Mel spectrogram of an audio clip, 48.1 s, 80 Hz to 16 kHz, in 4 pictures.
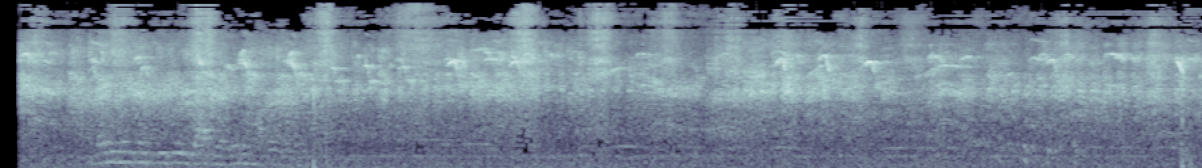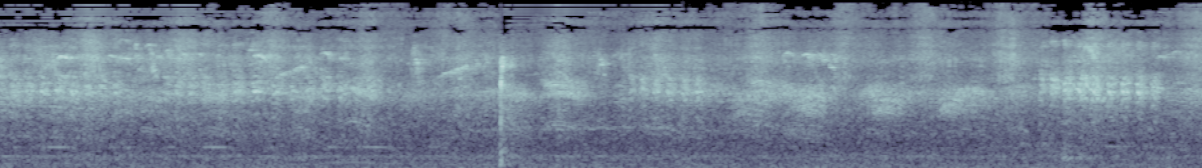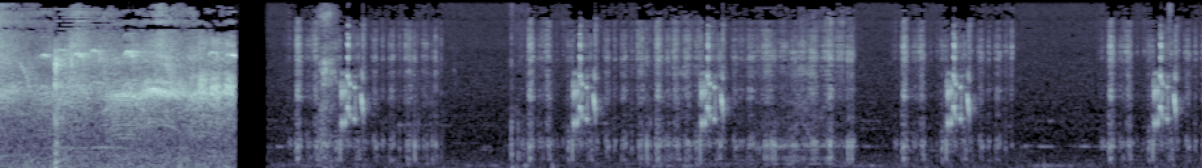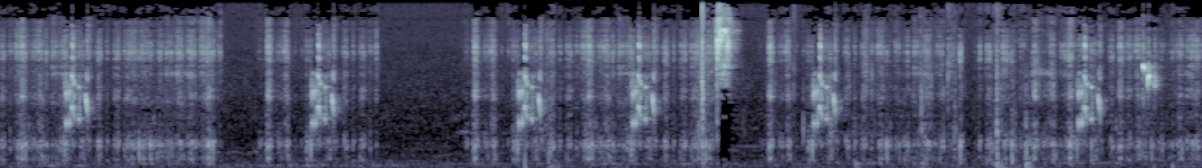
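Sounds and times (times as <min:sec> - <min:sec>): birds chirping: 0:00.2 - 0:26.4, 0:41.0 - 0:48.0.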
